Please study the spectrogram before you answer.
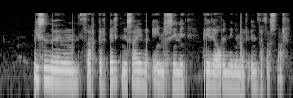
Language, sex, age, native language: Icelandic, male, 18-19, Icelandic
